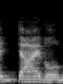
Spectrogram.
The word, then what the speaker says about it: Dybel: And that is how we got to meet Tanya Dybel, rhymes with Bible.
